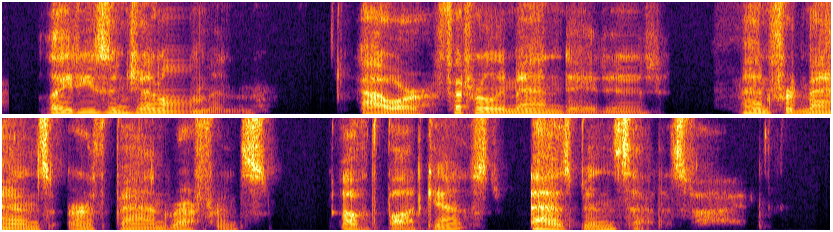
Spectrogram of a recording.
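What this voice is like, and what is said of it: NPR radio announcer voice. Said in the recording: “my rockin' NPR voice”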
